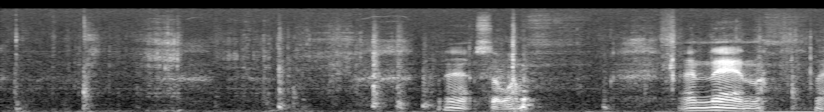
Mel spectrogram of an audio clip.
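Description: Stiff paper rustles and taps as a card is folded and handled.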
